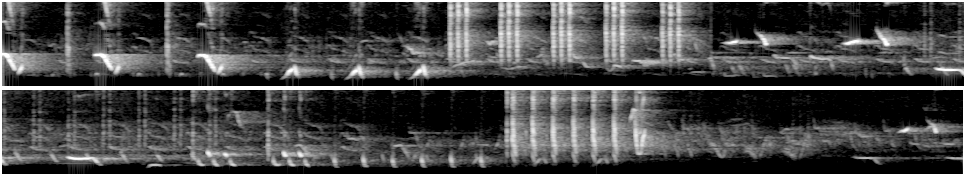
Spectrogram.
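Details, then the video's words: In a spring forest at sunrise, a thrush nightingale pours out rich song: fast repeated chip notes, sharp rattles, buzzy broadband bursts, brief whistles and rolling trills, changing phrase every second or two. "Bird sounds Nightingale chirping and singing"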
